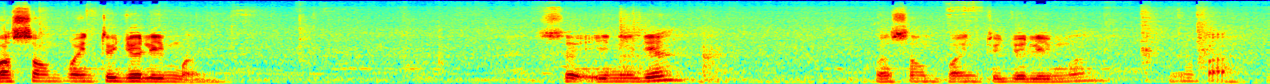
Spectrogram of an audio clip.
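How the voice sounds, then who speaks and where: A man speaks with fairly even intonation and long, frequent pauses, with music in the background and audible room echo. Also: fairly high pitch for a man. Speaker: vlogger. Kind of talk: casual vlog. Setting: outdoors. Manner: loud.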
